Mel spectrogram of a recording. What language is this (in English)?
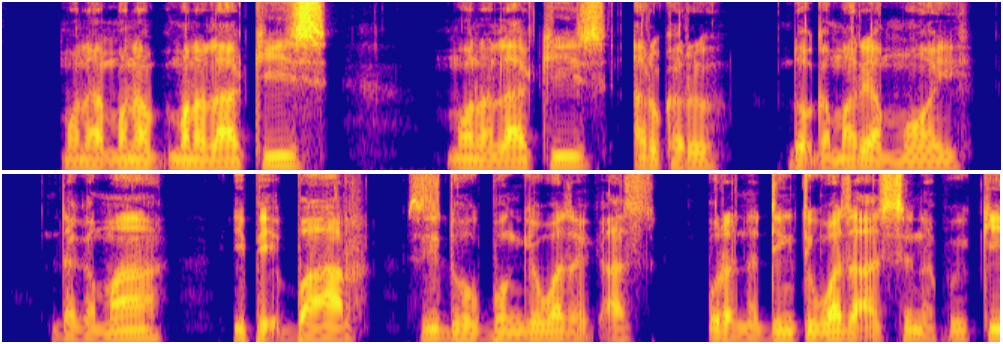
Mom Jango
